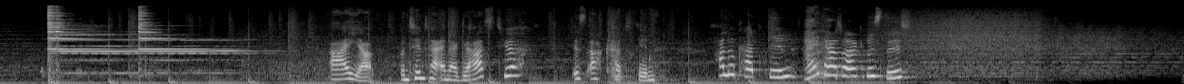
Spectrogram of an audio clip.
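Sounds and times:
large bell ringing in a winery courtyard: 0.4 - 3.7
speech: 3.3 - 9.2.

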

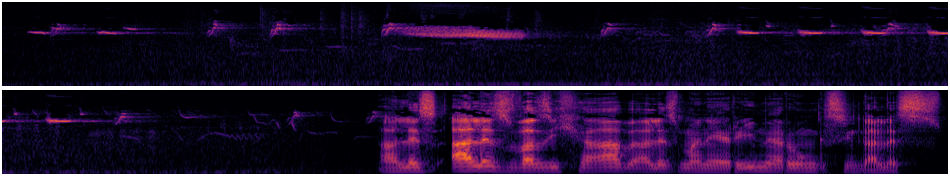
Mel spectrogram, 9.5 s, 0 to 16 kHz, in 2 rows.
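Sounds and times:
low rumbling background: 0.0 - 6.7
birds chirping and trilling outdoors: 0.0 - 8.2
speech: 6.6 - 9.4.

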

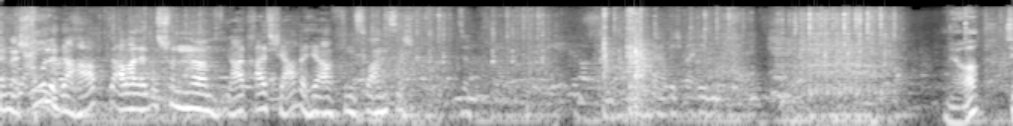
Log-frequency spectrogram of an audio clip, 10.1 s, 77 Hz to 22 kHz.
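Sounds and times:
speech: 0.0 - 4.9, 9.6 - 10.1
indistinct voices in a busy room: 0.0 - 10.1
sewing machine running: 0.0 - 10.1.

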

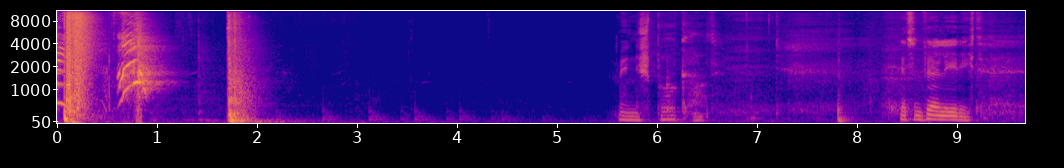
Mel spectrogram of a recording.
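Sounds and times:
single gunshot bang: 0.1 - 0.5, 1.7 - 2.2
speech: 5.6 - 6.7, 7.8 - 9.4.

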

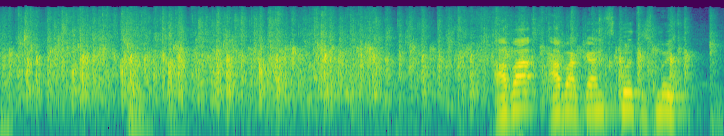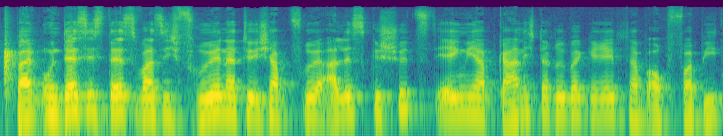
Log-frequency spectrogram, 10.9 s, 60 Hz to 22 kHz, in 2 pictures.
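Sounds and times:
crowd applauding with many hands clapping: 0.0 - 5.8
speech: 3.7 - 10.8.

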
